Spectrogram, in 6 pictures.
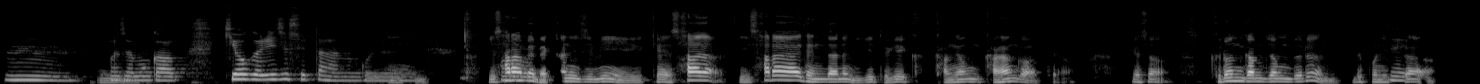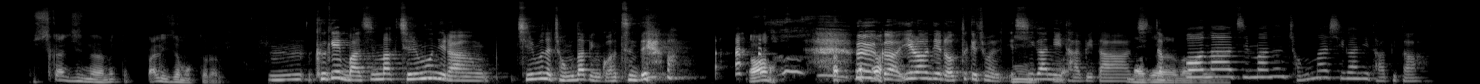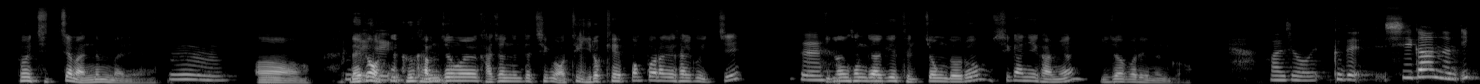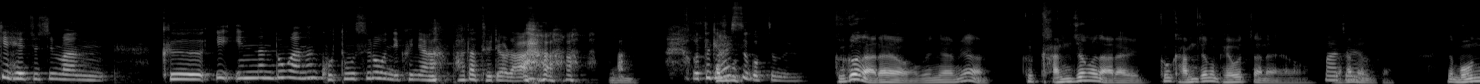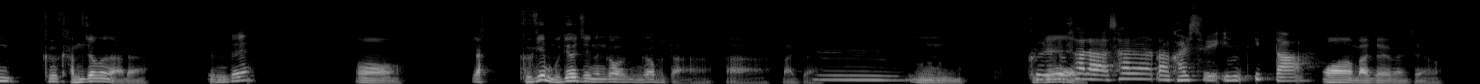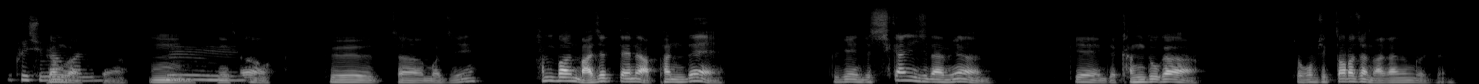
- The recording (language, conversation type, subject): Korean, unstructured, 사랑하는 사람을 잃었을 때 가장 힘든 점은 무엇인가요?
- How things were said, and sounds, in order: tapping; other background noise; laughing while speaking: "같은데요"; laugh; laughing while speaking: "그냥 받아들여라"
